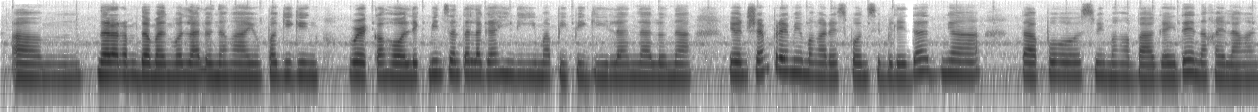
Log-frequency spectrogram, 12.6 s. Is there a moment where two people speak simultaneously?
No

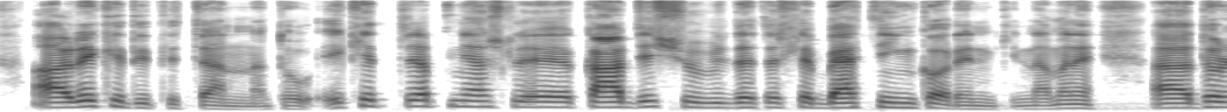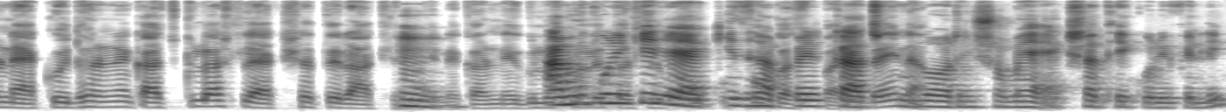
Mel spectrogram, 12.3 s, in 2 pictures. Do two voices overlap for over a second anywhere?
Yes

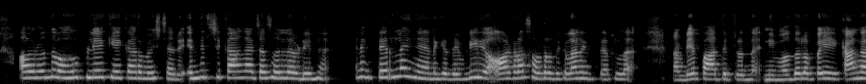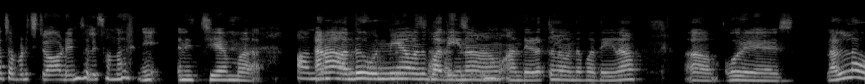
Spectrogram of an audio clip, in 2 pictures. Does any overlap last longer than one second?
Yes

